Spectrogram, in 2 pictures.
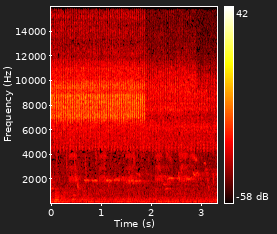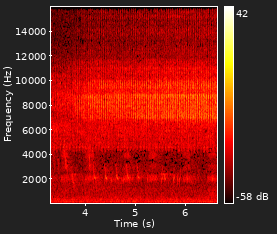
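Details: Male cricket producing its song by rubbing its elytra to draw or court females or warn away other males. The piercing high continuous trill breaks off near two seconds and resumes about two seconds later, with soft, irregular chirps throughout.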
